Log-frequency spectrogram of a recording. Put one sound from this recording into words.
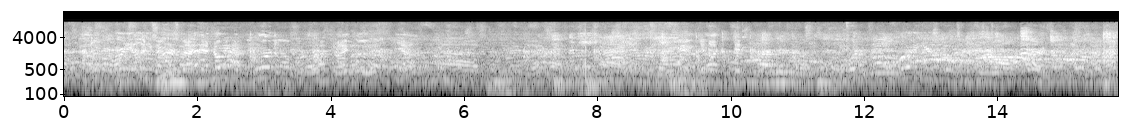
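A crowd of men and women chatter all around indoors.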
